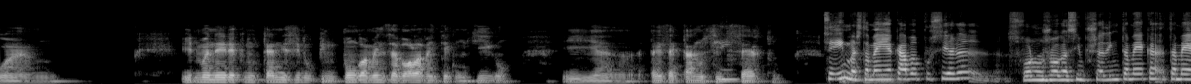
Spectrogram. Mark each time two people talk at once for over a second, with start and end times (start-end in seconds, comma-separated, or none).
none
